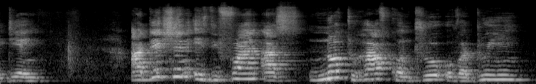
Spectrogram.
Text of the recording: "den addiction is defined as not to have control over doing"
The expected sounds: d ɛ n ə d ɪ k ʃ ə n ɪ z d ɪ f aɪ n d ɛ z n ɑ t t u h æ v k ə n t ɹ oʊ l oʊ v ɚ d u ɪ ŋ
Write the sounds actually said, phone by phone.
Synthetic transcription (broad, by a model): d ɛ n ə d ɪ k ʃ ə n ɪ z d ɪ f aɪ n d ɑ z n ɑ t t u h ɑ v k ə n t ɹ oʊ l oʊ v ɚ d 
